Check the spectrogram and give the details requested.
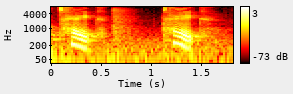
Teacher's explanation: at the beginning of a word a voiceless aspirated stop in English is pretty strong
